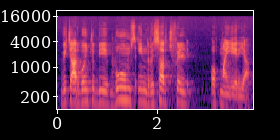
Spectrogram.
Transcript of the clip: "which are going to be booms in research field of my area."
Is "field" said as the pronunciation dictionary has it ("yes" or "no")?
yes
